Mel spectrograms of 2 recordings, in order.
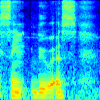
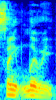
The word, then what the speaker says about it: St. Louis: Then people keep criticizing me in videos for pronouncing this St. Louis, but it's a French dot and Louis is the French version of the name, right?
